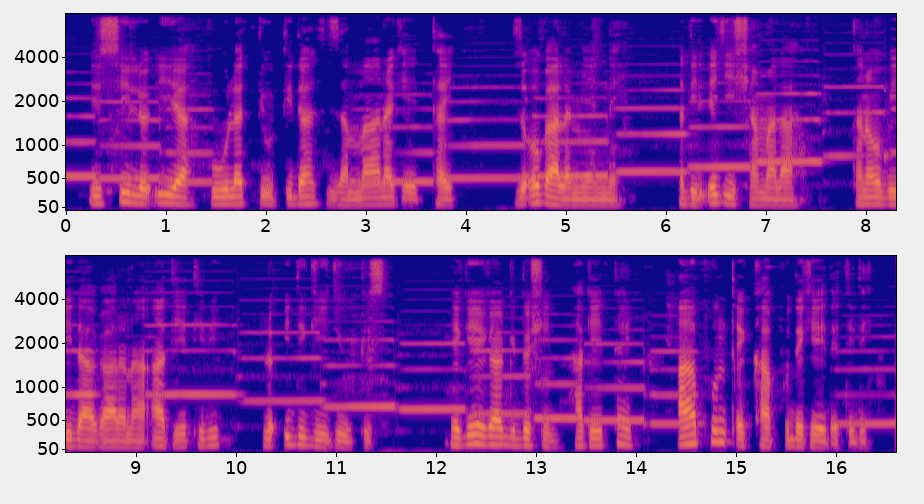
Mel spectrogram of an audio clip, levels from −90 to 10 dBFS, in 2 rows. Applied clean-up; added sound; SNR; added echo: none; Wind instrument, woodwind instrument; 11 dB; none.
